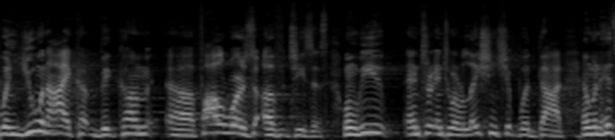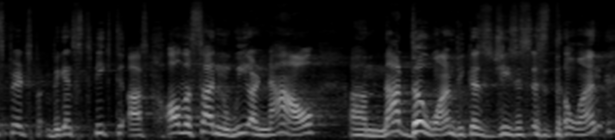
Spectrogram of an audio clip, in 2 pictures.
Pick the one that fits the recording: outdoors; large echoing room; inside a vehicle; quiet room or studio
large echoing room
